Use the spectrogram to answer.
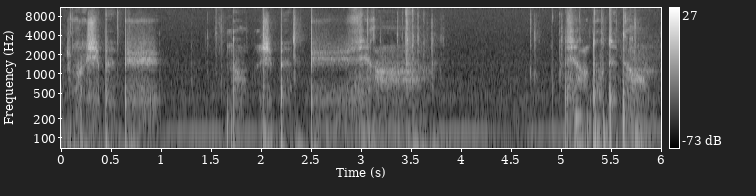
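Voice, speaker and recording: A man softly whispering casual, informal ASMR commentary while playing a video game. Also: slow pace. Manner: soft-spoken, casual, informal.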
